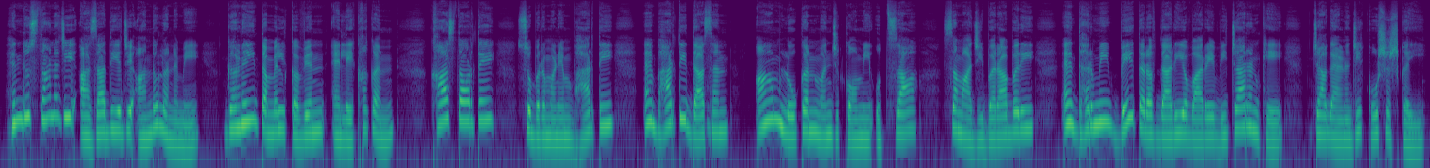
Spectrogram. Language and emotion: Sindhi, neutral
